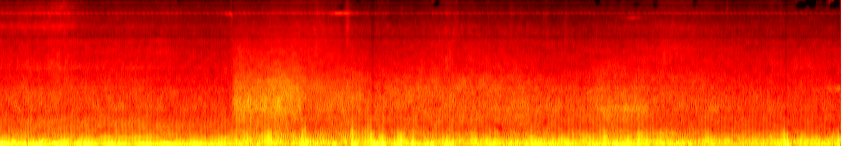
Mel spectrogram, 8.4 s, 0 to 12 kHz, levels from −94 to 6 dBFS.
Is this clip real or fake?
fake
